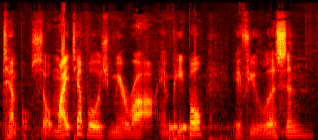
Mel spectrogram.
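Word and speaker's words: Murat: So my temple is Mirra. And people if you listen to clear channel is not pronounced Morat. We have no goddamn Morat at Mirage. It's Mirra. It's French and it's not Morat.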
